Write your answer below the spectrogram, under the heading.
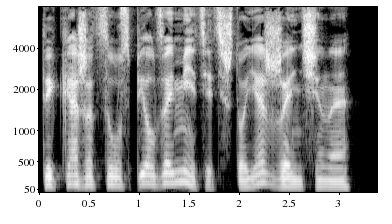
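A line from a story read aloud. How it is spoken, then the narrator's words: Hissing. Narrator (Russian): прошипела она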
